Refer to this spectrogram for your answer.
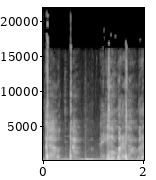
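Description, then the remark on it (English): A person coughs repeatedly after drinking ash-tainted river water, a rapid series of harsh, throaty bursts with brief gasping breaths and some throat clearing between them. “Coughing, my thoughts drifted and my eyes watered.”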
